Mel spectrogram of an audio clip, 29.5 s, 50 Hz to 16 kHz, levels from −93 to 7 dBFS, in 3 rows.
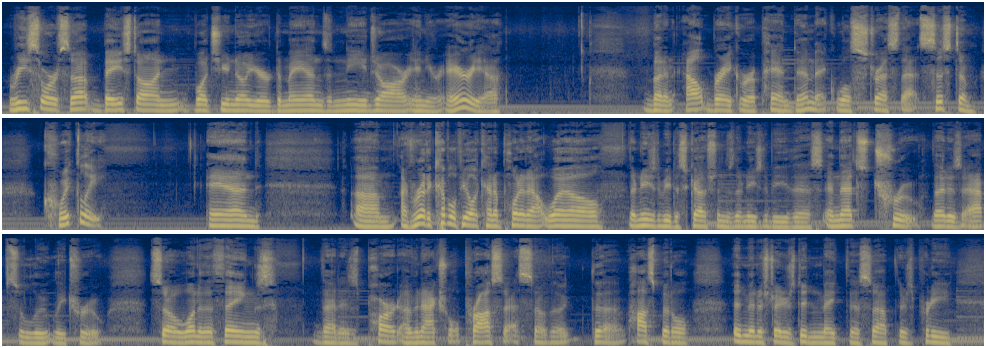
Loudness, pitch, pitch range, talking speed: -20 LUFS, 140 Hz, 125-155 Hz, 165 wpm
